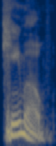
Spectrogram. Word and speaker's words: Kimo: The only queer one is Chemo. And that's an unfortunate name for a brother who had cancer. That's too sad. Wow. It's spelled Kimo, but I said it out loud and I realized, oh, okay.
